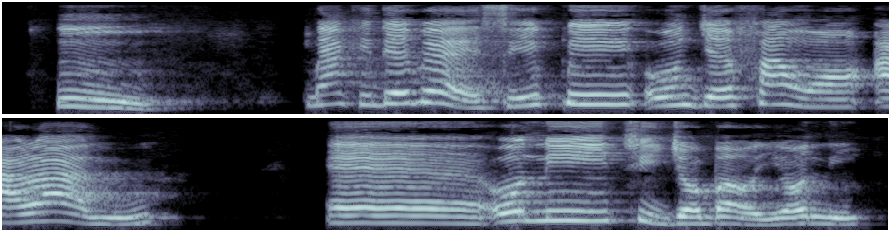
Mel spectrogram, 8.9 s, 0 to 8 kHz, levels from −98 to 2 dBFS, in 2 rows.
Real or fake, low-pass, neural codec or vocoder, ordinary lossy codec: real; 7.2 kHz; none; MP3, 64 kbps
